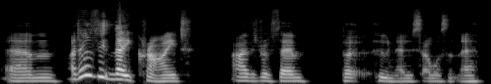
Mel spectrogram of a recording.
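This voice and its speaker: Woman co-host, low voice, rambling chatter, dry close recording. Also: lively intonation, measured pace, vocal fry, a bit bright, no room sound. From England. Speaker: podcast co-host. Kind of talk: casual chat.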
